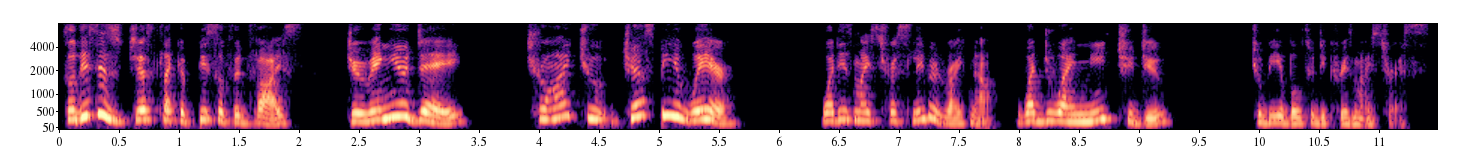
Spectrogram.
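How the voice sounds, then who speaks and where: A woman's voice: on the high side, big pitch swings, moderate pace, darkish tone. A woman, a stress management coach giving an online webinar, speaking in an earnest, personal way and often correcting herself mid-sentence. She speaks into a home computer mic on a video call. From Switzerland.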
